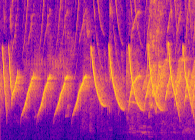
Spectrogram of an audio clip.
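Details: Male canary in breeding condition, from a breeding room in Klaten, Indonesia, singing to stir females. A clear series of arched, upswept whistles repeated about three times a second, becoming faster and more crowded near the end.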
